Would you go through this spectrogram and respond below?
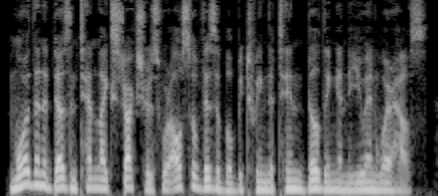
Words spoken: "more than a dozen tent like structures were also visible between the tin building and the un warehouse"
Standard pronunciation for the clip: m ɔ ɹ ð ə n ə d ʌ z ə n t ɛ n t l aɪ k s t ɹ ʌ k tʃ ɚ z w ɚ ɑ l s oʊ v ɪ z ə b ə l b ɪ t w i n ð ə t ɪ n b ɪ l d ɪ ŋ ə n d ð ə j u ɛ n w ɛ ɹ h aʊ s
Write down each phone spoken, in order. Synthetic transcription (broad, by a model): m ɔ ɹ ð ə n ə d ʌ z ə n t ɛ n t l aɪ k s t ɹ ʌ k tʃ ɚ z w ɚ ɑ l s oʊ v ɪ z ə b ə l b ɪ t w i n ð ə t ɪ n b ɪ l d ɪ ŋ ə n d ð ə j u ɛ n w ɛ ɹ h aʊ s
